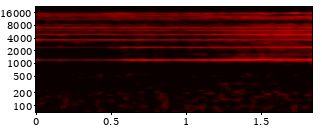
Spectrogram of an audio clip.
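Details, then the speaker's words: Redcat Ascent32 nano crawler at slow-speed crawl: faint, thin, steady high-pitched whine from the ESC/receiver over quiet background, with slight lurching and jerky low-speed modulation; noticeable, pretty noisy ESC whine. "Well, man, that wine from the ESC receiver, it's noticeable. I'll say that. It's pretty noisy. Pretty high pitched."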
